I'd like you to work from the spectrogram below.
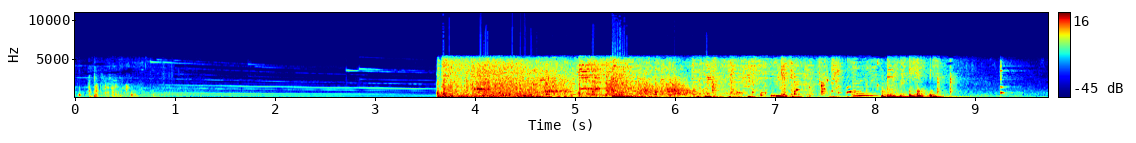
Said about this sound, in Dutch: De ontploffing bleef ook bovengronds niet onopgemerkt. Er kwam een plotseling einde aan de nieuwe boortoren en het zoeken van de professor.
